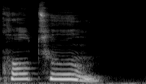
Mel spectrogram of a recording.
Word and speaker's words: koltuğum: So it would become koltuğum. That K has become a soft G unpronounced.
